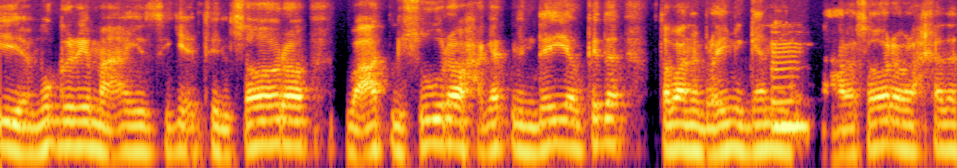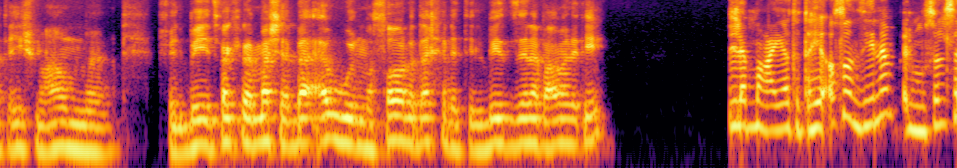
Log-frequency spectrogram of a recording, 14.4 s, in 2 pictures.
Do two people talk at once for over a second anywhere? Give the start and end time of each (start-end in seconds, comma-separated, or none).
none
